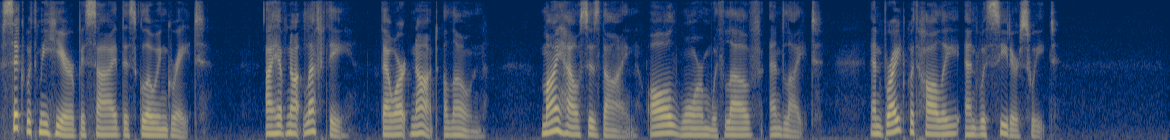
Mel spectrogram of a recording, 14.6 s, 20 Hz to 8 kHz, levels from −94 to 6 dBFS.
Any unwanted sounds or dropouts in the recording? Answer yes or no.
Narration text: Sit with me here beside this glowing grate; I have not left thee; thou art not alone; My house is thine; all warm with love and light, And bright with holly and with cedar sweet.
no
